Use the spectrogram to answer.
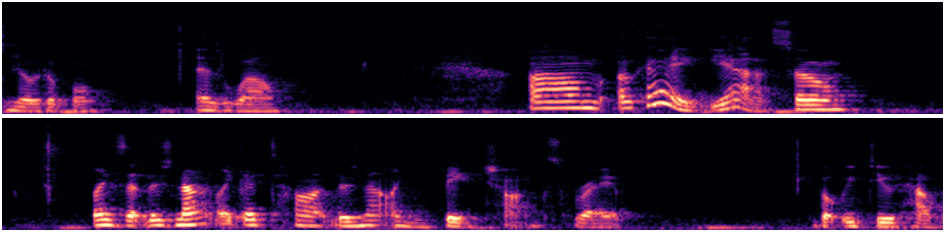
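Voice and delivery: speaking between bites; talking while eating. Real, not acted. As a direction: mouth partly full. Seen 1: spoon of ice cream at lips, mouth closed between phrases.

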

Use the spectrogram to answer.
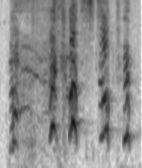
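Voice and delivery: high, loud, slow laughing cry; laughing shout. Real, not acted. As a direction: shout it while cracking up. Laughing shout during a frantic fight.

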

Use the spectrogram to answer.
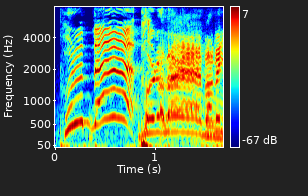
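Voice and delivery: real shout, high and loud; frustrated shout. Real, not acted. Yelling at the game controls in frustration. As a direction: yell at the game to obey.

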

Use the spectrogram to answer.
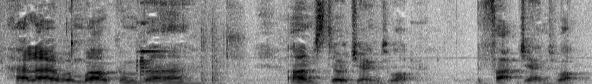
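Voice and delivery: slow, mock TV presenter welcome back; mock announcer. Podcast host back from a pretend commercial break, mock announcer voice. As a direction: play the host returning from the break, slowly.

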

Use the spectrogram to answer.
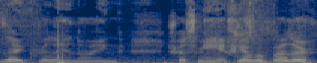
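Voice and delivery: ordinary talk, nothing marked

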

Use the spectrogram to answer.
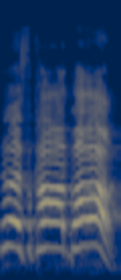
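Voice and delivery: loud, high Boston shop-owner holler; shouted imitation of a Boston shop owner; quick yell. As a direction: yell it out fast with dropped R's. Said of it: "the owner of the shop quickly yelled".

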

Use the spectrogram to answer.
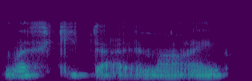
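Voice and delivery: a sly under-breath whisper; hushed aside to the listeners. Real, not acted. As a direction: drop it to a whisper like a secret.

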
